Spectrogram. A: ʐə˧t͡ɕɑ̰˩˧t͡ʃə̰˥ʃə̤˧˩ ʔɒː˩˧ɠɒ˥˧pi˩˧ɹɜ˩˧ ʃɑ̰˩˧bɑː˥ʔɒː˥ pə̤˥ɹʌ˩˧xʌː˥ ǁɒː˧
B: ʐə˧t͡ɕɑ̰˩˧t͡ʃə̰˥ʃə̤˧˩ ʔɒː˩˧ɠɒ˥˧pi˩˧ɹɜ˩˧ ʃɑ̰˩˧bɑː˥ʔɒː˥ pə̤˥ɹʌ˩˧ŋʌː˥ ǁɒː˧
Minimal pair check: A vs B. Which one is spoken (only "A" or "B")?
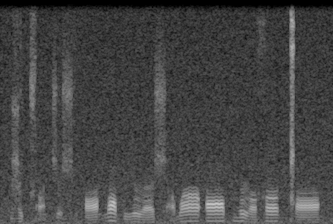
A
